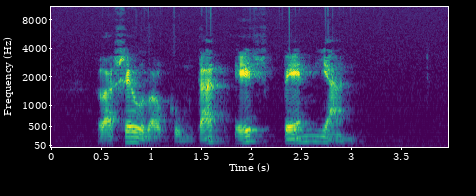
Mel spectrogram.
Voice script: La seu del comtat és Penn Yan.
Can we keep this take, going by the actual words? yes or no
yes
